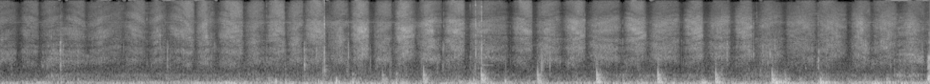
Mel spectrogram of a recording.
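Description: Rubbing a classroom board clean, rhythmic back-and-forth scrubbing strokes in a steady, fast series, close and continuous, with no speech.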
